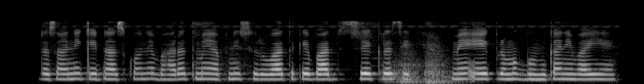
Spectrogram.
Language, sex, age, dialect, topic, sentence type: Hindi, female, 18-24, Awadhi Bundeli, agriculture, statement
